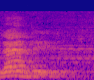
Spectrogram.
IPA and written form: ˈlændɪd (landed)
